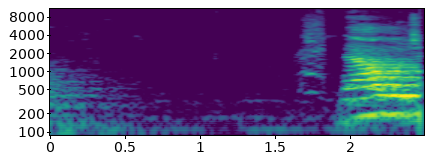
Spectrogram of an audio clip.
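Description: A pause in a man's sermon through a handheld microphone: his voice fades out at the start, a quiet gap follows, and a brief sharp sound comes just before he speaks again.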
